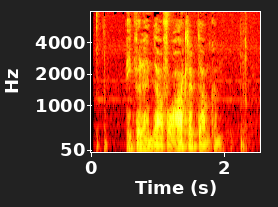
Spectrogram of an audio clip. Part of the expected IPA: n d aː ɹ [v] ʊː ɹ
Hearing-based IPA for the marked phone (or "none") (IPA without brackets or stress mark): v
